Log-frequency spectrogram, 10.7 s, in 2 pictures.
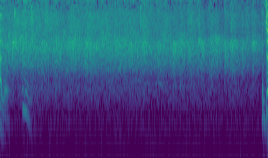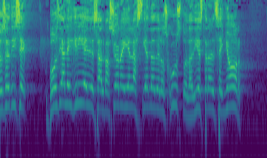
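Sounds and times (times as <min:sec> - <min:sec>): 
speech: 0:00.0 - 0:00.8, 0:05.2 - 0:10.3
audience applause: 0:00.0 - 0:05.8.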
